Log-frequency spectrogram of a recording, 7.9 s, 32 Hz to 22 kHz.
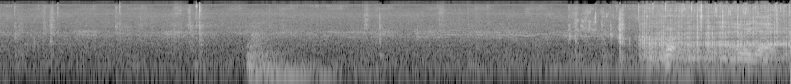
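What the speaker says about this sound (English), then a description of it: "while the coolant's draining out" Coolant drains from a 2001 Honda Civic, a faint trickle at first, then a louder splashing pour of liquid near the end, with occasional clicks and handling noises.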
